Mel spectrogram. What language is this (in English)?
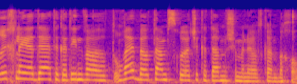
Hebrew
